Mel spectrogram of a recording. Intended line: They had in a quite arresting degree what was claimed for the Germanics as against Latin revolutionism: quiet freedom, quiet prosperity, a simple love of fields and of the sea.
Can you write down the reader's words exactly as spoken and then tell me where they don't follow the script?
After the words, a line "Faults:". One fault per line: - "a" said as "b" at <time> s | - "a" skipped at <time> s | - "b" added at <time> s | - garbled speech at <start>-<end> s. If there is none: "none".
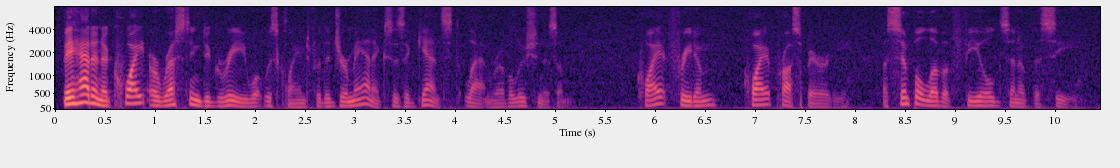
They had in a quite arresting degree what was claimed for the Germanics as against Latin revolutionism: quiet freedom, quiet prosperity, a simple love of fields and of the sea.
Faults:
none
